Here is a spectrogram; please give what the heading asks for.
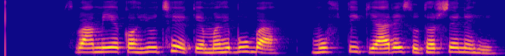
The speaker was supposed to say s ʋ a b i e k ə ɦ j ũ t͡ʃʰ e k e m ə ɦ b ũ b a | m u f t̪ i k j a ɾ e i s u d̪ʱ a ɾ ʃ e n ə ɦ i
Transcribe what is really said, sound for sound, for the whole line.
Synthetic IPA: s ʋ a m i e k ə ɦ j ũ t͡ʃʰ e k e m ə ɦ b u b a | m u f t̪ i k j a ɾ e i s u d̪ʱ ə ɾ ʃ e n ə ɦ ĩ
